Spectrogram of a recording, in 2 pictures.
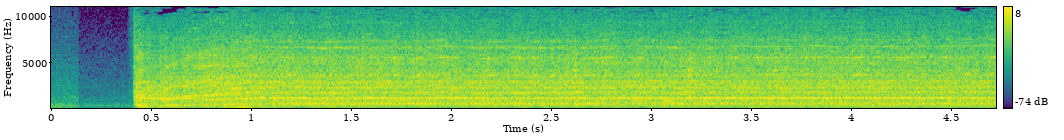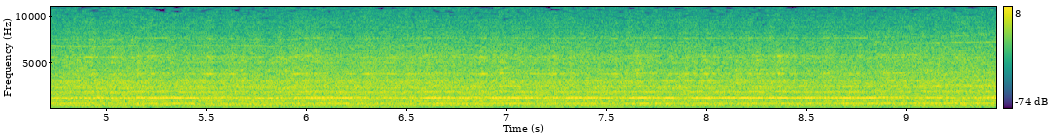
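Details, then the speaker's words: Saw run through a cheap unlisted router speed controller giving at most half-wave power, turned near full: spins up sharply, then a steady high whine that creeps in pitch; speed surges because the open-loop controller has no feedback. "and did you hear it there ramp up because it's got no control speed control it doesn't know what it's outputting there's no feedback loop"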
